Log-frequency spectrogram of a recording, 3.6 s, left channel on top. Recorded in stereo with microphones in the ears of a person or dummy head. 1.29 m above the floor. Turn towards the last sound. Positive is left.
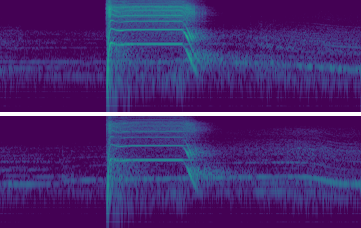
turn(degrees=35)  # may be behind; listen again after turning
